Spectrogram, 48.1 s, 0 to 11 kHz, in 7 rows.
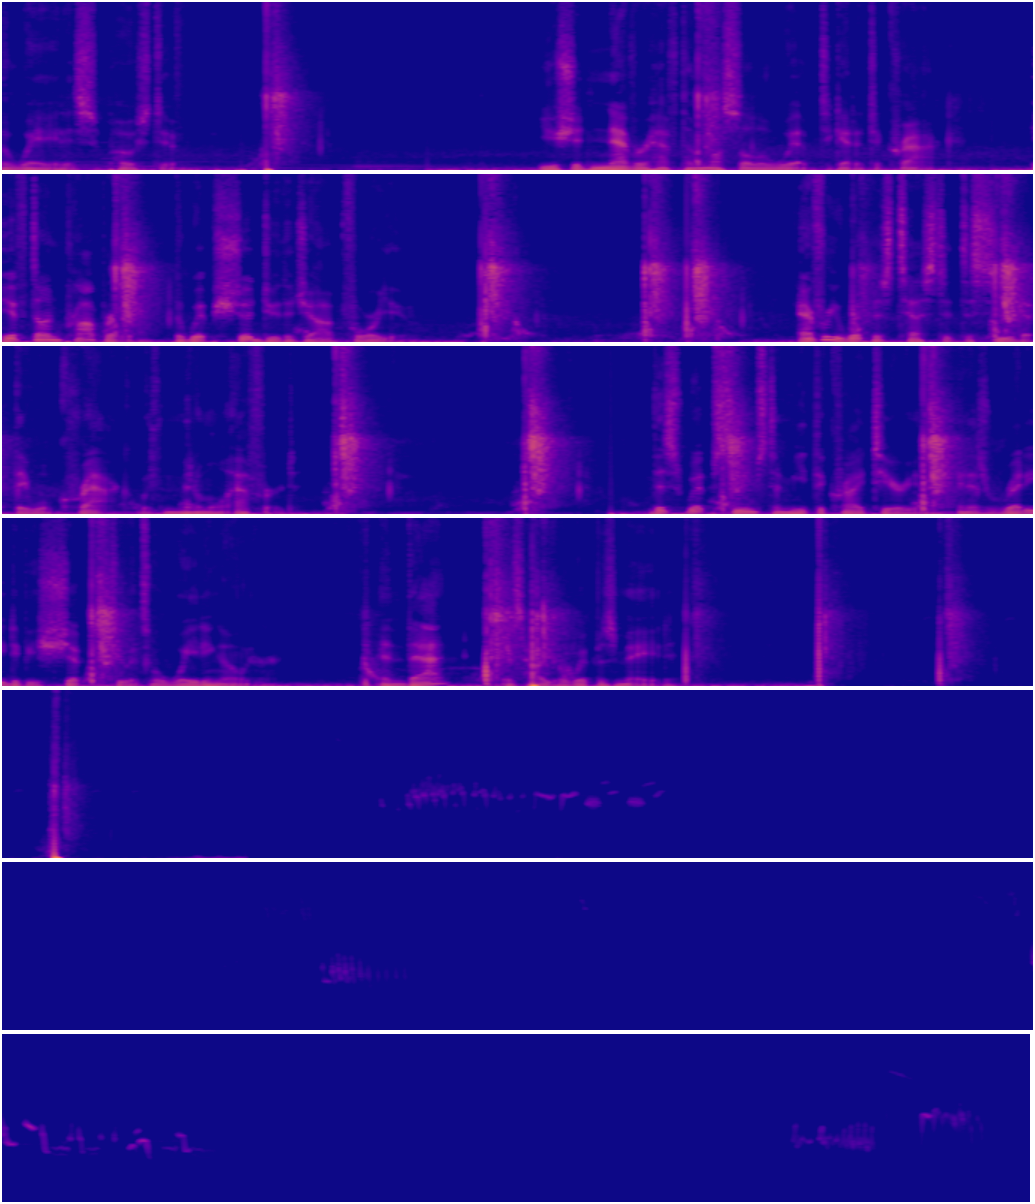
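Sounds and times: whip cracking: 0:01.6 - 0:02.3, 0:04.6 - 0:05.0, 0:07.6 - 0:08.1, 0:09.9 - 0:14.7, 0:15.8 - 0:16.5, 0:17.1 - 0:20.4, 0:21.2 - 0:21.6, 0:23.0 - 0:28.2.

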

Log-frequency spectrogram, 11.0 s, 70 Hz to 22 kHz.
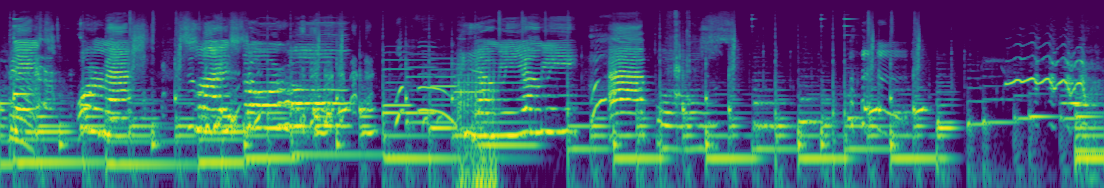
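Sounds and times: children's song music: 0:00.0 - 0:11.0
cartoon horse whinnying: 0:03.2 - 0:05.0, 0:10.0 - 0:11.0.

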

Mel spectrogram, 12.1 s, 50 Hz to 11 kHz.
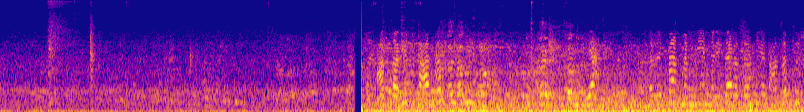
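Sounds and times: steady low rumble: 0:05.4 - 0:12.0.

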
